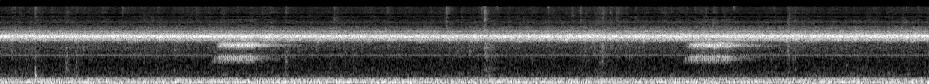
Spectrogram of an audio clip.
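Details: In rain, with thousands of frogs singing, two brief double-pitched croaks come roughly six seconds apart against a steady high drone and the roar of falling rain.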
